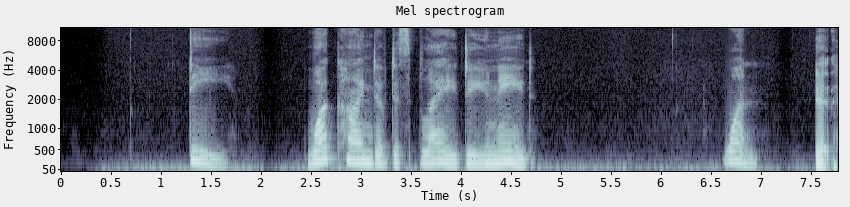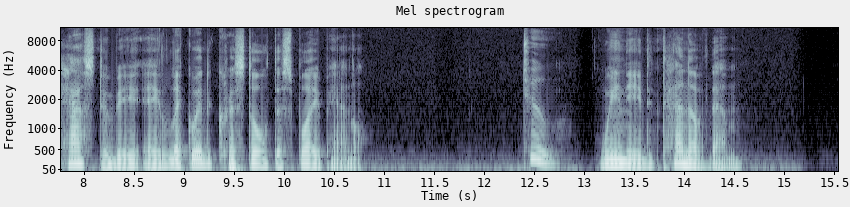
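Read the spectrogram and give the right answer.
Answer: 1: It has to be a liquid crystal display panel.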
